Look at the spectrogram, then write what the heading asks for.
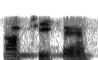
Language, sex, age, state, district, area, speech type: Hindi, male, 30-45, Bihar, Darbhanga, rural, conversation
